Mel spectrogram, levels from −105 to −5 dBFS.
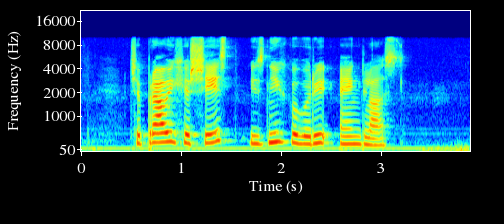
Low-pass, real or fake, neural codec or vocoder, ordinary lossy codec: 9.9 kHz; real; none; none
